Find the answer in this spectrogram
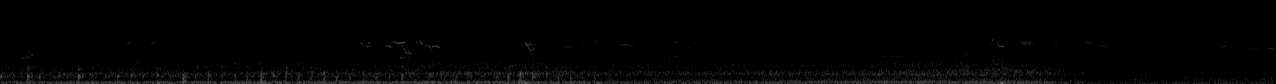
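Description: Faint birdsong: scattered short chirps and calls over a quiet rural background with a low steady rumble, which gets a little quieter near the end.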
